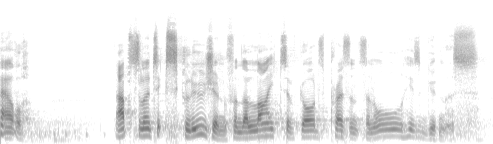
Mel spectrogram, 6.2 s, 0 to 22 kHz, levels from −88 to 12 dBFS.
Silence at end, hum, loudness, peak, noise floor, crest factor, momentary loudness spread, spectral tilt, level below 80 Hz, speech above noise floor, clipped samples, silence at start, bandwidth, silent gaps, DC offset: 0.2 s; none; -43 LUFS; -22 dBFS; -78 dBFS; 22 dB; 13 LU; -2.5 dB/octave; under -90 dBFS; 34 dB; under 0.1%; 0 s; 16 kHz; none; under 0.1%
